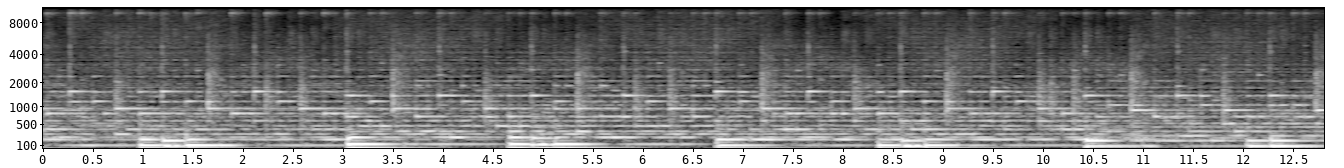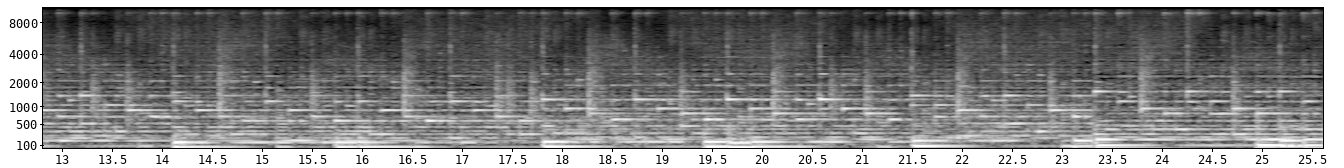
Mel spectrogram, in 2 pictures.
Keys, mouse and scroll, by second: 0.9 Left, 5.8 click, 8.0 r, 8.6 Down, 12.4 Left, 14.2 click, 16.2 shift+z, 19.8-21.1 drag, 21.1 ctrl+z, 22.2 z, 23.6 click, 24.5 shift+z.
